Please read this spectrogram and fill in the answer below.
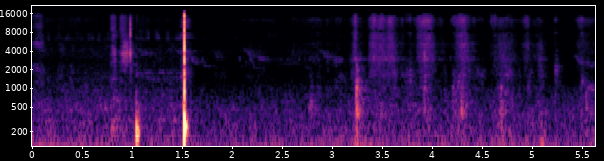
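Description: Light handling sounds of a cloth cover being fitted over a glass jar and held on with its ring band: a soft tap about a second in, one sharp click about a second and a half in, then faint rustling and small taps. A low steady hum runs underneath.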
